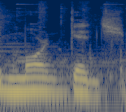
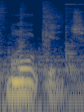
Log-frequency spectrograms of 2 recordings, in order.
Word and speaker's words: mortgage: Yeah, it has a T in it, but you don't pronounce it. You say mortgage. Mortgage.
